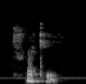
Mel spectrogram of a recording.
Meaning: A (usually major) fan of the TV science fiction series Star Trek
- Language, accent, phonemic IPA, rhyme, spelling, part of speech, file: English, Southern England, /ˈtɹɛki/, -ɛki, Trekkie, noun, LL-Q1860 (eng)-Trekkie.wav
